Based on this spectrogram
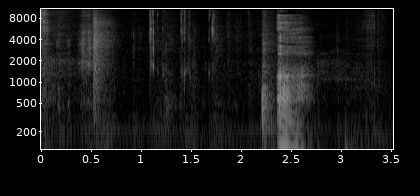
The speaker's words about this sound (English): It's salty. Ugh. I don't know why I spat it back into the... It's salty in licorice. I can't taste test that.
